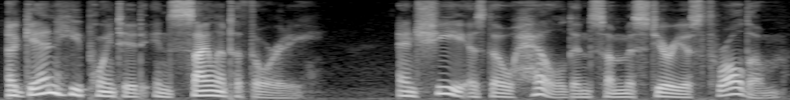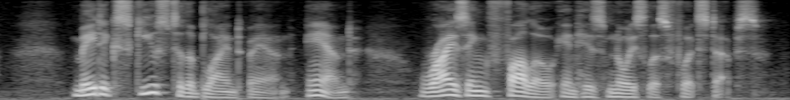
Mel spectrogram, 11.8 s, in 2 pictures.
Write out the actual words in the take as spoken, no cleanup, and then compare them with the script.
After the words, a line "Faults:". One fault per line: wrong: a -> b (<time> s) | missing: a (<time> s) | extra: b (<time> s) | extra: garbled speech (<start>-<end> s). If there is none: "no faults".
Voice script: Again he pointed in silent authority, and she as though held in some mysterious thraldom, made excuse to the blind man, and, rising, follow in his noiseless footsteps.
Again he pointed in silent authority, and she as though held in some mysterious thraldom, made excuse to the blind man, and, rising, follow in his noiseless footsteps.
Faults:
no faults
